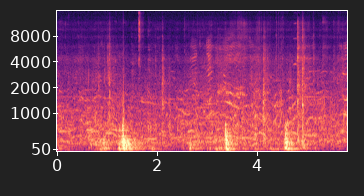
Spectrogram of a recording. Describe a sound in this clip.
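Music stands clatter and thump as they are moved.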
